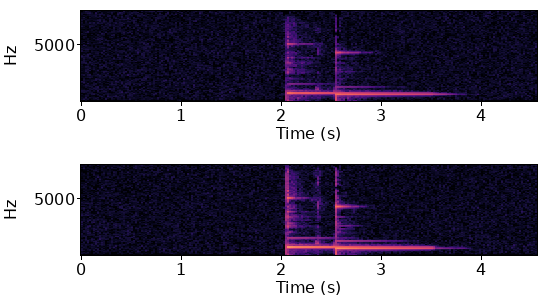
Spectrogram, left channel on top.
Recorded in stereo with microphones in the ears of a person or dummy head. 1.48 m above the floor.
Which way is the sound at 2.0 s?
45° right (ahead or behind).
